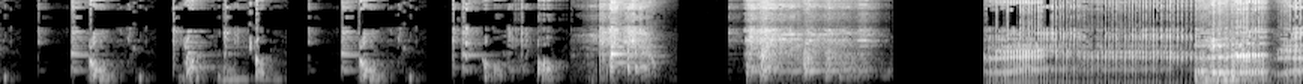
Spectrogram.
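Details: Repeated burping from a dog named Ben while eating and drinking: a string of short voiced belches, then longer drawn-out belches toward the end.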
